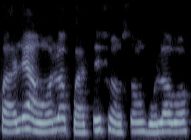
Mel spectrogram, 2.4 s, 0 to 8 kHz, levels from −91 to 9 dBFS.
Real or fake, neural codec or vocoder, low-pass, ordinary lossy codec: fake; codec, 16 kHz, 6 kbps, DAC; 7.2 kHz; none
